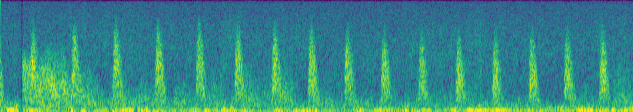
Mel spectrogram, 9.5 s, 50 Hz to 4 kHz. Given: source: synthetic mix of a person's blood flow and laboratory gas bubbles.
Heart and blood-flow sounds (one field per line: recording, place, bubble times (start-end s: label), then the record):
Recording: Doppler ultrasound of blood flow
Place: subclavian vein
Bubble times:
0.52-0.61 s: bubbles
From the record:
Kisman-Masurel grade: 111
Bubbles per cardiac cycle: 1 to 2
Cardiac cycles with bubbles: 1 to 10%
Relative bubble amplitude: barely perceptible (0.100 to 0.250)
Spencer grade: 1 (occasional bubble signal discernible with the cardiac motion signal, with majority of cardiac periods free of bubbles)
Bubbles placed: anywhere in the cardiac cycle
